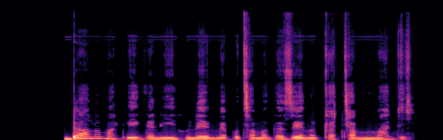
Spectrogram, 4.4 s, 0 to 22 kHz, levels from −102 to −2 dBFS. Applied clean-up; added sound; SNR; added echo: none; none; none; none.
